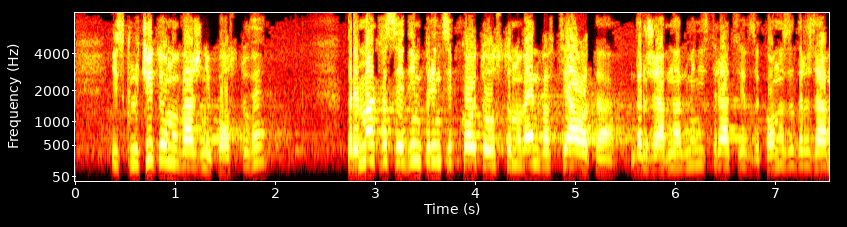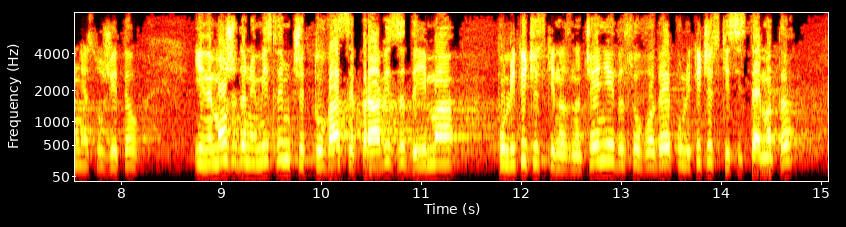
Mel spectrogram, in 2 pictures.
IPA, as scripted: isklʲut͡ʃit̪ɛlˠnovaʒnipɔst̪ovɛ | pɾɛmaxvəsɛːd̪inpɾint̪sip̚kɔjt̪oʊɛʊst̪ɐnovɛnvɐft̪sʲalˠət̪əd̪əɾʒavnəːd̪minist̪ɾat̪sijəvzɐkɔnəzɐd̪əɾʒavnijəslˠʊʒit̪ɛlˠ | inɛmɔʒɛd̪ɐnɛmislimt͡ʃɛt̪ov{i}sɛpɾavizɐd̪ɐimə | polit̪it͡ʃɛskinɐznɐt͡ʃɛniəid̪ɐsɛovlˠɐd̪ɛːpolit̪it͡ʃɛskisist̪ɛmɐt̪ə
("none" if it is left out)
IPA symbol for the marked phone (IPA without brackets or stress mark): a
